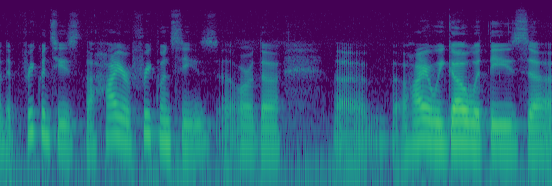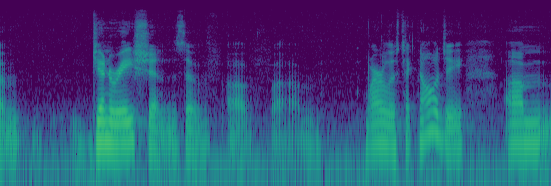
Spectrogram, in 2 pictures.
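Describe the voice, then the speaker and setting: A woman speaking as a podcast guest, hesitant and halting, with frequent pauses and restarts. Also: low voice, creaky, darkish tone. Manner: hesitant, many fillers and restarts. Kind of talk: casual conversation.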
